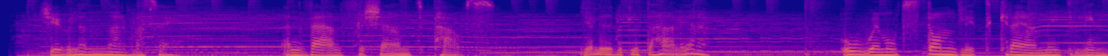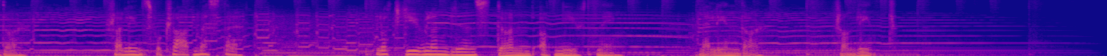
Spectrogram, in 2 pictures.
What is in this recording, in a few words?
Swedish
